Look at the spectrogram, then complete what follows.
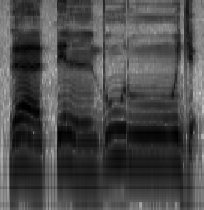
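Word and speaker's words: ذات البروج: Kemudian di akhir ayat dzatil buruj. Ya, di situ terdapat huruf qalqalah ya. Maka cara membacanya harus dipantulkan. Dzatil buruj.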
